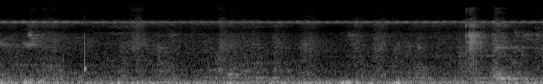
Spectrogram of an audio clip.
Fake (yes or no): no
